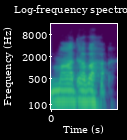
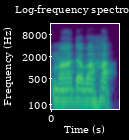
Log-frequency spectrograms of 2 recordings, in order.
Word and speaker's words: Madhava: Madhava. All of you correctly pronounced it. Madhava. Not like Madhavaha, not that. Madhava.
